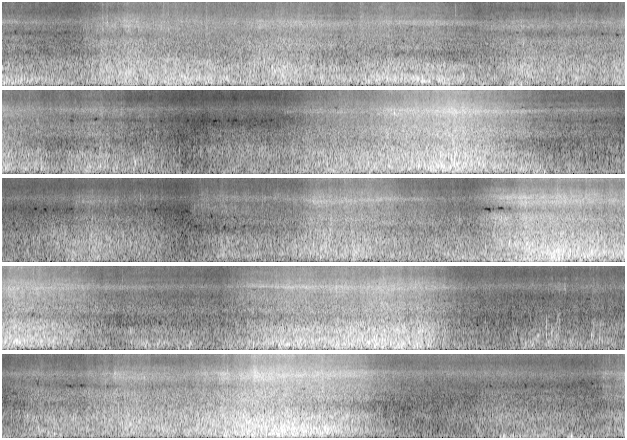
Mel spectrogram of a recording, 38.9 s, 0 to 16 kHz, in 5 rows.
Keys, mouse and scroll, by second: 0.4 right click, 0.9 middle click, 2.3 e, 3.7 click, 4.9 click, 5.7 right click, 6.0 shift+right click, 6.9 right click, 7.2 shift+right click, 8.1 m, 9.0 middle click, 9.9 shift+middle click, 11.2 middle click, 11.6 middle click, 12.4 right click, 13.1 middle click, 15.9 shift+right click, 16.3 shift+right click, 16.8 right click, 17.2 shift+right click, 17.6 shift+right click, 18.4 right click, 19.4 g, 20.3 click, 21.4 right click, 21.9 shift+right click, 22.4 right click, 22.9 right click, 23.9 f, 24.7 right click, 25.4 shift+right click, 26.3 right click, 26.6 shift+right click, 27.6 f, 28.4 right click, 28.9 shift+right click, 29.6 right click, 29.9 shift+right click, 30.8 f, 31.7 right click, 32.2 shift+right click, 33.1 right click, 33.4 shift+right click, 33.8 middle click, 35.8 f, 36.2 middle click.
